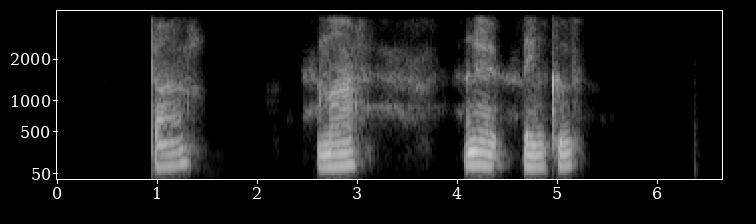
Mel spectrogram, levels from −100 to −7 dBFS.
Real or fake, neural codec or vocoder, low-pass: fake; codec, 16 kHz, 1.1 kbps, Voila-Tokenizer; 3.6 kHz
